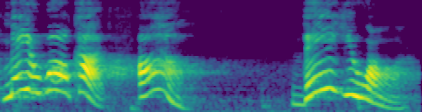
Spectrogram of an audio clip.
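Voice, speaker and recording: Lady doing a fiery anarchist, high bright voice, swoops a lot, takes her time. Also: wildly swooping pitch, extremely slow, heavily acted. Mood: defiant. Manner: defiant, sharp-tongued. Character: defiant 1880s female anarchist speaker. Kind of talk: audio drama acting.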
